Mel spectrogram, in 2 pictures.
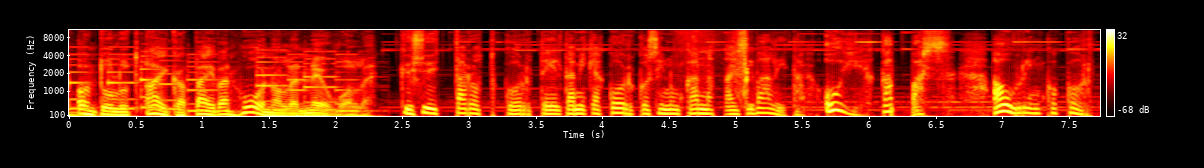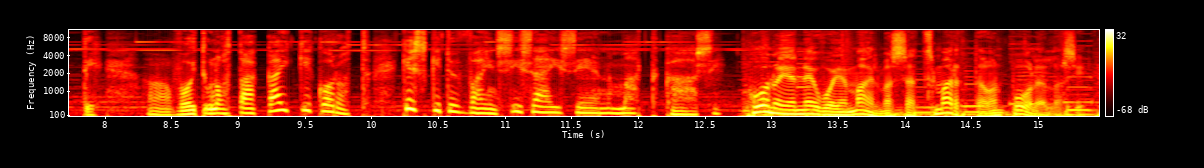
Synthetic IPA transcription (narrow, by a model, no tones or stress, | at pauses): ont̪ulːut̪ɑikɑpæiʋænhuonolːenneuʋo̰lːḛkysyit̪t̪ɑrot̪kort̪eilt̪ɑmikækorkosinuŋkɑnːɑt̪ːɑisiʋɑlḭt̪ɑoikɑpːɑsʔɑuriŋkokort̪ːiʋoit̪unoht̪ɑːkkɑikːikorot̪keskit̪yʋʋɑinsisæiseːnmɑt̪kɑːsihuonojenːeuʋojemɑːilmɑsːɑt̪mɑrt̪ːɑ̰ompuolḛlːɑ̰sḭ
